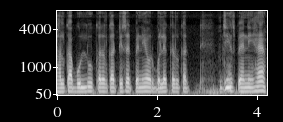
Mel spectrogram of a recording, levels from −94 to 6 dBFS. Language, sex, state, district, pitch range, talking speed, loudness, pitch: Hindi, male, Jharkhand, Ranchi, 135-145 Hz, 215 wpm, -15 LUFS, 140 Hz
